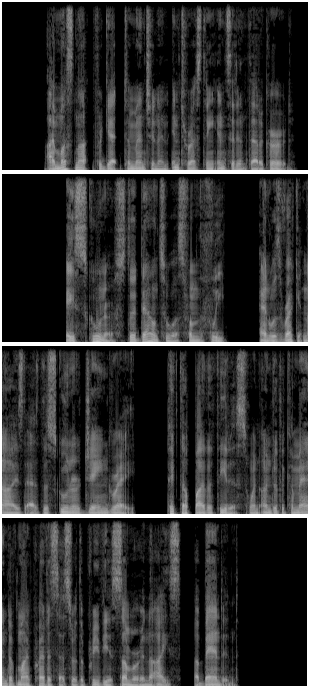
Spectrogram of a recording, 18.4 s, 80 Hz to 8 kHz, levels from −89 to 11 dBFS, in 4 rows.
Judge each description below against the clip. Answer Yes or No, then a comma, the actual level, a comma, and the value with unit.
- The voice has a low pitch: Yes, very low, 80 Hz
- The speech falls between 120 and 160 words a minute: Yes, average, 150 wpm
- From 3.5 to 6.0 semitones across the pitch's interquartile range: Yes, average, 4.3 semitones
